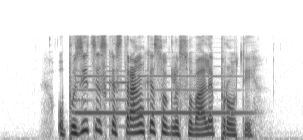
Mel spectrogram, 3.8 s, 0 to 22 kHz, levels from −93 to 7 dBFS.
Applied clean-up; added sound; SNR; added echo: none; Wind instrument, woodwind instrument; 13 dB; none.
